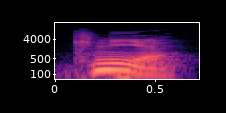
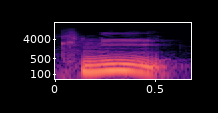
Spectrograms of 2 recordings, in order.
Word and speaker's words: Knie: dass sie lange auszusprechen zum Beispiel das Knie es ist nicht Knie es ist das Knie dieses i wird lang ausgesprochen was auch sehr sehr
